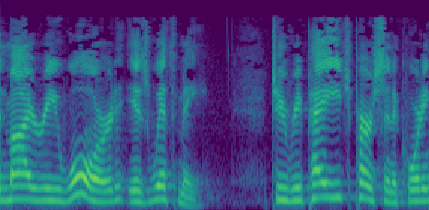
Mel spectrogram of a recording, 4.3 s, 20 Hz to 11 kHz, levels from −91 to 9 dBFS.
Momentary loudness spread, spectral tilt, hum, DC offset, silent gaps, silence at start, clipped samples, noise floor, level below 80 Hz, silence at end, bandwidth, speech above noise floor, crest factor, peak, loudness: 10 LU; -4.5 dB/octave; none; under 0.1%; none; 0 s; under 0.1%; -55 dBFS; -70 dBFS; 0 s; 8.6 kHz; 35 dB; 18 dB; -2 dBFS; -20 LUFS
